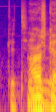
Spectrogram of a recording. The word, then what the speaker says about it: Hargitay: Hargitay. I was getting her name wrong.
